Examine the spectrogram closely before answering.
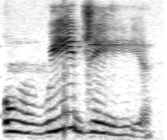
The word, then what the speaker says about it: Ouija: It's pronounced Ouija.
